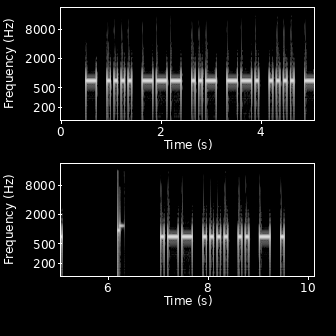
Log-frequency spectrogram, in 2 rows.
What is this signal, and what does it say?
Morse code, heard as a keyed tone, about 17 wpm, 700 Hz. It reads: THOUGHT WHITE
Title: Sentences from Top 300 Words - New Word Drill - 17wpm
